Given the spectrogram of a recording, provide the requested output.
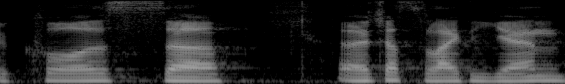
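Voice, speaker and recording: A man speaks very slowly with a Chinese accent. His pitch is medium and his tone bright and sharp. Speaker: economist. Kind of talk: conference panel talk. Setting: conference session with microphone. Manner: halting, many hesitations.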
